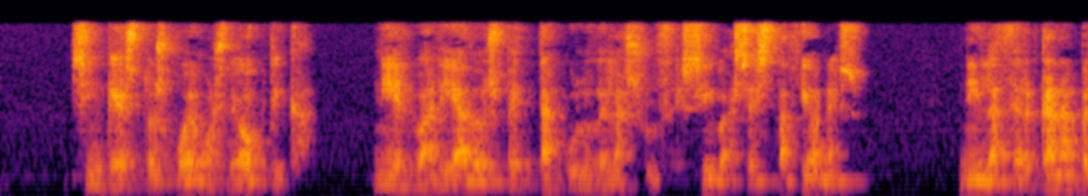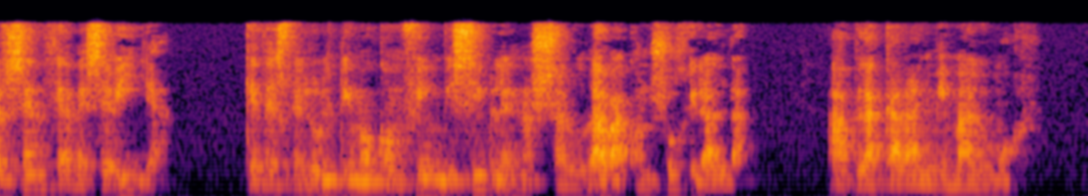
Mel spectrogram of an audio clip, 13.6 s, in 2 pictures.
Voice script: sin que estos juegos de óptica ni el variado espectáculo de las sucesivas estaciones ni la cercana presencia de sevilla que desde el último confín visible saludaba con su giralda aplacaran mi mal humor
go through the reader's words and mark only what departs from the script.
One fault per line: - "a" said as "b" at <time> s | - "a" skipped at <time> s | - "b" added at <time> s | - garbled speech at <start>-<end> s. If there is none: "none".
- "nos" added at 10.0 s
